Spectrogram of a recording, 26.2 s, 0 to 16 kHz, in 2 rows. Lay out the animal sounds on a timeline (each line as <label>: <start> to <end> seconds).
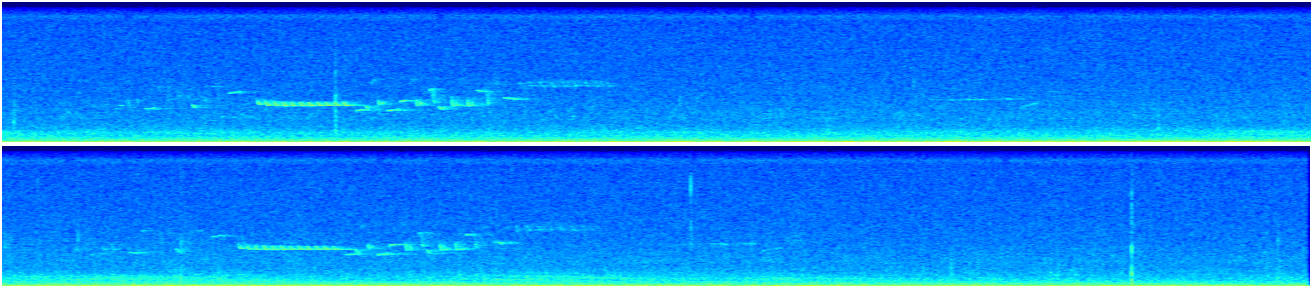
Winter Wren (Troglodytes hiemalis): 0.9 to 6.2 seconds
Black-throated Green Warbler (Setophaga virens): 9.3 to 10.5 seconds
Winter Wren (Troglodytes hiemalis): 14.1 to 19.1 seconds
Black-throated Green Warbler (Setophaga virens): 19.6 to 21.2 seconds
